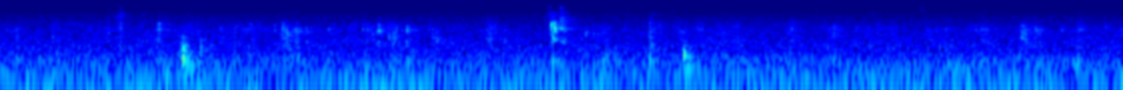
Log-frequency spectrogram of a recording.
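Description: A person quietly chewing broiled lobster tail meat, with a few soft mouth clicks and smacks.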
